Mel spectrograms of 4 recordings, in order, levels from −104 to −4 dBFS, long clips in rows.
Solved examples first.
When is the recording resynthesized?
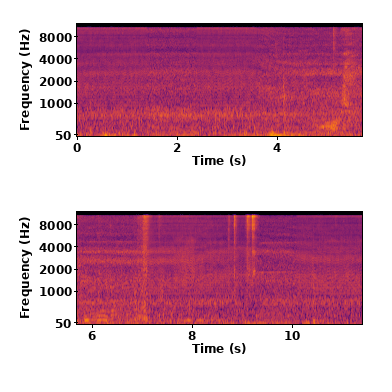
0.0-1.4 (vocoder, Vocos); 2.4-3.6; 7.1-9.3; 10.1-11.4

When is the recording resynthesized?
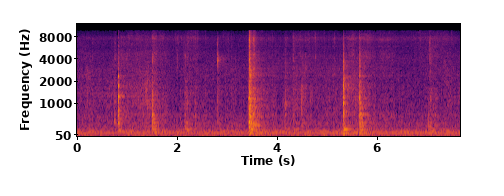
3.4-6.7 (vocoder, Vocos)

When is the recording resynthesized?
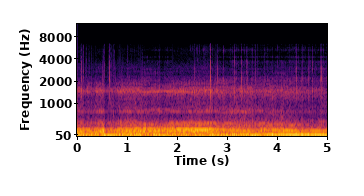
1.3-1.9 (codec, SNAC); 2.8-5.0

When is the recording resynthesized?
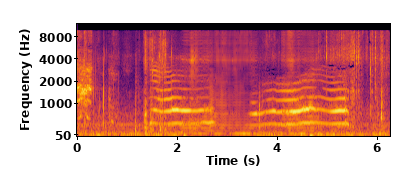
2.1-3.6 (vocoder, BigVGAN v2); 4.1-4.8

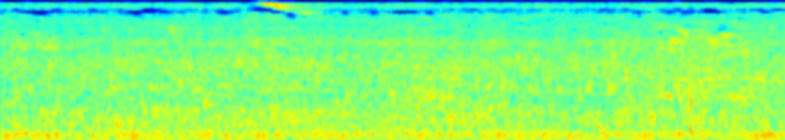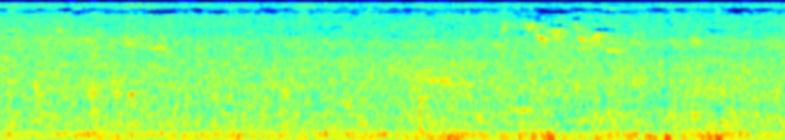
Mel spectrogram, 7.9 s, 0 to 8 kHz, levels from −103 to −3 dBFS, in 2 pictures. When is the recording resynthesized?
none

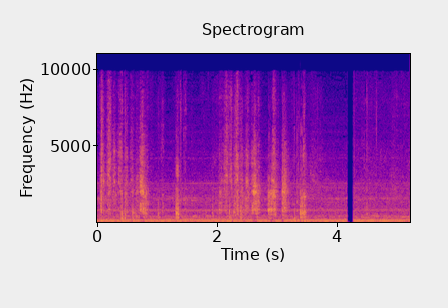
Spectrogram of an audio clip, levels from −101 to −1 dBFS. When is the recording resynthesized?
none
